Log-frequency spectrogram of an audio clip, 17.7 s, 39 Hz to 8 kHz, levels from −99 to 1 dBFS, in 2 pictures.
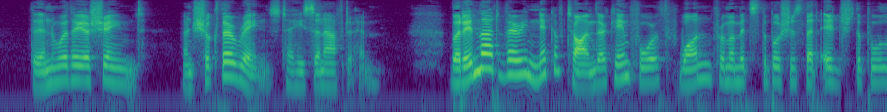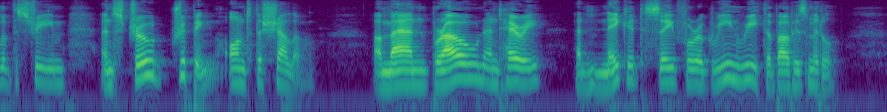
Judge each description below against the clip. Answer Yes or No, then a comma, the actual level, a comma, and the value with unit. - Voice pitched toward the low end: No, medium, 160 Hz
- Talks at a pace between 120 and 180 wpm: No, average, 190 wpm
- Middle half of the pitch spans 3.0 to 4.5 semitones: Yes, average, 4.0 semitones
